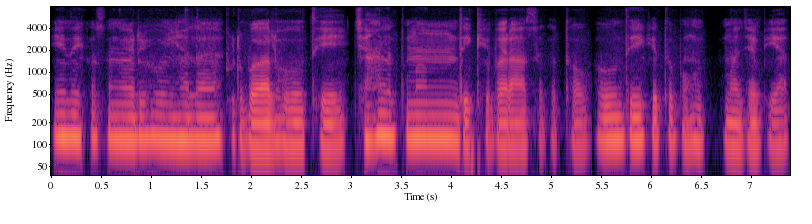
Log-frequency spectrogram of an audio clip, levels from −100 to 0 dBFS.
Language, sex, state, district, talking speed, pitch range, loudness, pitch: Chhattisgarhi, male, Chhattisgarh, Korba, 195 wpm, 100-125 Hz, -38 LUFS, 115 Hz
